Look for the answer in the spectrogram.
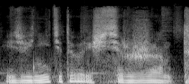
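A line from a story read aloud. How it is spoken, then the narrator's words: Sighing. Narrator (Russian): вздохнул Гумилев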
